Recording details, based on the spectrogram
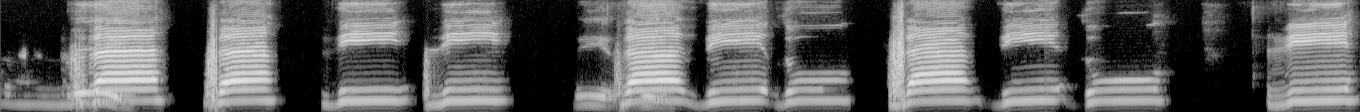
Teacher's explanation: ujung lidah bertemu dengan ujung gigi seri atas. Jadi lidahnya keluar sedikit ibu. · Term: huruf za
